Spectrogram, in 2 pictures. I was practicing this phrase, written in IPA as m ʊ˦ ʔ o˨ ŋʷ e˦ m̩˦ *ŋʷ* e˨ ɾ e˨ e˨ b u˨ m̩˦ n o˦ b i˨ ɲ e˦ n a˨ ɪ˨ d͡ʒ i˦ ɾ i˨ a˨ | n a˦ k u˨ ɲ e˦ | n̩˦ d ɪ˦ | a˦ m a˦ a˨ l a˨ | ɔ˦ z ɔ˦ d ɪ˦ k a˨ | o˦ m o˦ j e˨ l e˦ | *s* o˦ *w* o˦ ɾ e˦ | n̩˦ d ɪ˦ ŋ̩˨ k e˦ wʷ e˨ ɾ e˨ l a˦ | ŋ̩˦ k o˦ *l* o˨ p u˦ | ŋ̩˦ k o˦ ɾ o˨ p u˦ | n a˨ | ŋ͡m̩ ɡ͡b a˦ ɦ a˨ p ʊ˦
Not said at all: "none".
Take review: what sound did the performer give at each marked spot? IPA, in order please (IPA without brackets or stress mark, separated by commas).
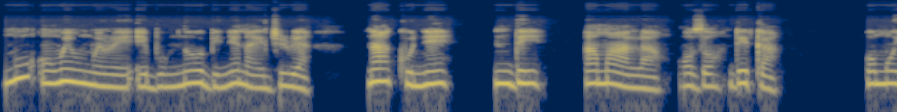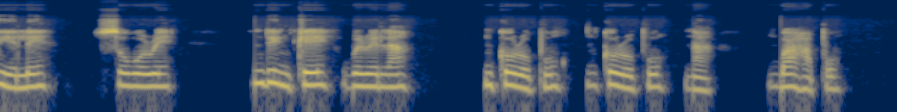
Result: ŋʷ, s, w, ɾ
